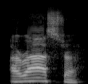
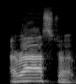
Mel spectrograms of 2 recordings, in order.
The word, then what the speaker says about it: Arrastra: we as YouTube said when you look up how to say it it says arastra arastra that's a robot saying it but yeah arastra um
